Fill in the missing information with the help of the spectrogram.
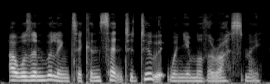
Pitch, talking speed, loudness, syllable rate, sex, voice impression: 175 Hz, 290 wpm, -18 LUFS, 7.2 syllables/s, female, slightly gender-neutral, adult-like, fluent, intellectual, calm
